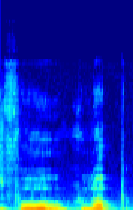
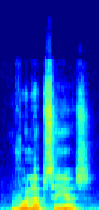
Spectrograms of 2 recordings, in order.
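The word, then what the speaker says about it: voluptuous: It's pronounced as volupcious. Ah, volupcious. That's it? Volupcious? Are you sure? Volup. So the T is not there?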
